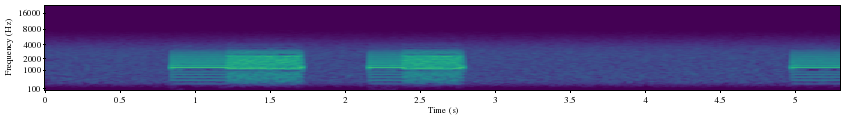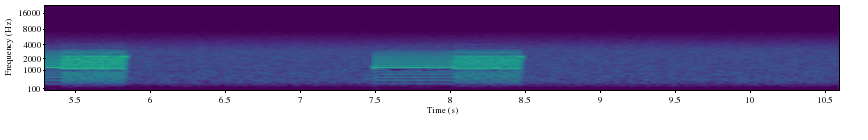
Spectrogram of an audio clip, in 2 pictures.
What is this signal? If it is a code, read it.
Packet radio (AX.25, as in APRS), 1200 baud, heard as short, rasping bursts.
